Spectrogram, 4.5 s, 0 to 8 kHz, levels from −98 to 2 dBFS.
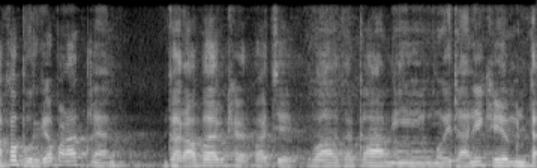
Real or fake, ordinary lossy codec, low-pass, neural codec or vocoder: fake; none; none; codec, 16 kHz, 4 kbps, FunCodec, trained on Chinese and English, 50 frames a second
